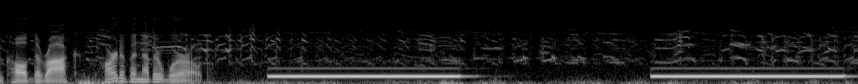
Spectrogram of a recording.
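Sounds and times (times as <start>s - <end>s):
speech: 0.0s - 3.2s
seabirds chattering: 0.0s - 8.5s
lighthouse foghorn blowing: 2.7s - 4.9s, 6.5s - 8.5s.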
